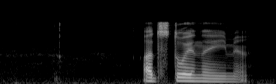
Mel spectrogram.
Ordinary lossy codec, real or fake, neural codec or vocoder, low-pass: none; real; none; 7.2 kHz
